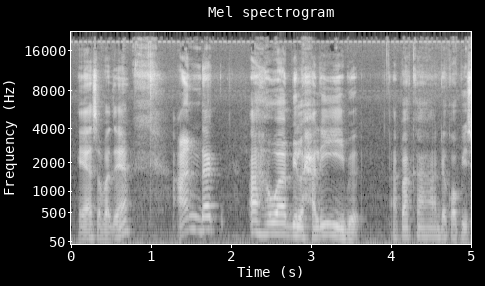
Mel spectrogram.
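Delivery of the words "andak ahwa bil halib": slow Egyptian Arabic, ahwa with a glottal stop; Egyptian Arabic accent. Shown as a demonstration. Teacher showing students the Egyptian qaf-to-hamzah change. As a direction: ask for milky coffee the Egyptian way. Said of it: "Qaf diubah menjadi hamzah".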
